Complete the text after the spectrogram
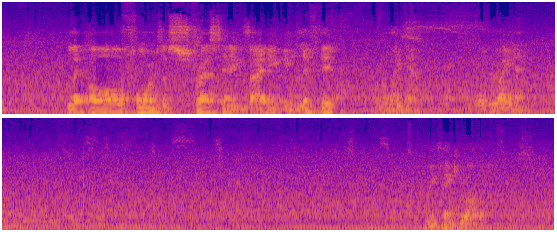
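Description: A man speaks through a microphone over loudspeakers in an echoing hall, in short bursts with pauses.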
